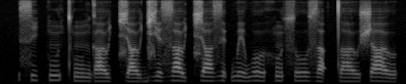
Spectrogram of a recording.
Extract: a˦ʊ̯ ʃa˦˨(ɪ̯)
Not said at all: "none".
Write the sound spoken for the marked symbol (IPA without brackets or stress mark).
ʊ̯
